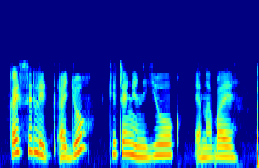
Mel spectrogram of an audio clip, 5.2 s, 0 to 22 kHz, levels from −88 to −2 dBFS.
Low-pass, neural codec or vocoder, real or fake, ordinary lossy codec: 5.4 kHz; none; real; none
